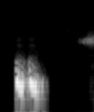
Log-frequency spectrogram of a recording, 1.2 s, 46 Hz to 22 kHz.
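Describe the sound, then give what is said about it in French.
A person imitates the small throat sound a safety freediver makes at 30 metres: two quick, low, guttural pulses close together, followed after a short pause by a faint, thin, high-pitched squeak. “Euh, et à 30 mètres, il y a le premier apnéiste de sécurité qui me rejoint euh, et qui me fait un, petit bruit de gorge.”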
